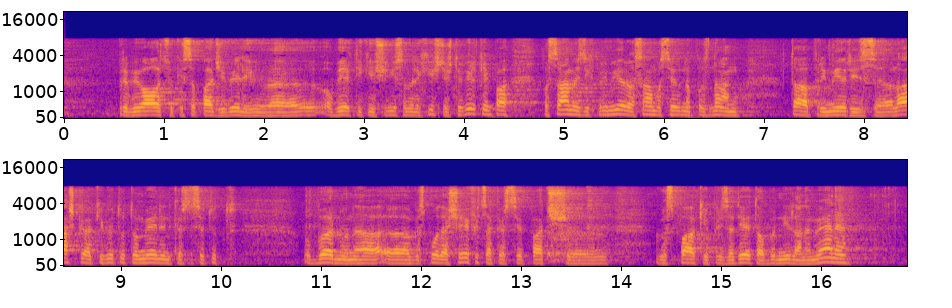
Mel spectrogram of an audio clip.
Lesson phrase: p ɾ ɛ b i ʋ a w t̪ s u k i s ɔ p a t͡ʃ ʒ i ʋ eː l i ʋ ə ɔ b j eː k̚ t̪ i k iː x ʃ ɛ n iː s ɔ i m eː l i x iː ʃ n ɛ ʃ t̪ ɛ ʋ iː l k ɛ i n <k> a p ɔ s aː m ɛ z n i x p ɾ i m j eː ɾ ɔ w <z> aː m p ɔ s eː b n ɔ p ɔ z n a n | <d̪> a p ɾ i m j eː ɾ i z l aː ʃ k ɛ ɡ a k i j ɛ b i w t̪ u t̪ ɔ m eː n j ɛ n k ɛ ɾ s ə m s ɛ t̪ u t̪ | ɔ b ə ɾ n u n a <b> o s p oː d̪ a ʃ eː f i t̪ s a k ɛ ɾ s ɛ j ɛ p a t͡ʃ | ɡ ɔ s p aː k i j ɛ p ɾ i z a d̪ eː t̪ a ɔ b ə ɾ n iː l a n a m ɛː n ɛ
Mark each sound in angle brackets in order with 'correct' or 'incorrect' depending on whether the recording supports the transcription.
incorrect: p, incorrect: s, incorrect: t̪, incorrect: ɡ

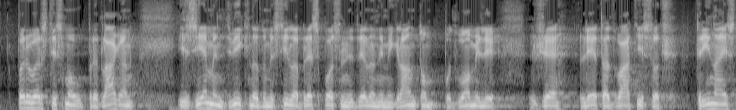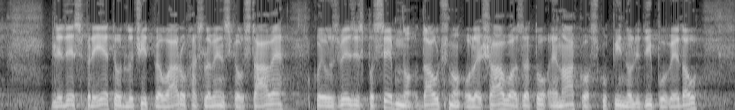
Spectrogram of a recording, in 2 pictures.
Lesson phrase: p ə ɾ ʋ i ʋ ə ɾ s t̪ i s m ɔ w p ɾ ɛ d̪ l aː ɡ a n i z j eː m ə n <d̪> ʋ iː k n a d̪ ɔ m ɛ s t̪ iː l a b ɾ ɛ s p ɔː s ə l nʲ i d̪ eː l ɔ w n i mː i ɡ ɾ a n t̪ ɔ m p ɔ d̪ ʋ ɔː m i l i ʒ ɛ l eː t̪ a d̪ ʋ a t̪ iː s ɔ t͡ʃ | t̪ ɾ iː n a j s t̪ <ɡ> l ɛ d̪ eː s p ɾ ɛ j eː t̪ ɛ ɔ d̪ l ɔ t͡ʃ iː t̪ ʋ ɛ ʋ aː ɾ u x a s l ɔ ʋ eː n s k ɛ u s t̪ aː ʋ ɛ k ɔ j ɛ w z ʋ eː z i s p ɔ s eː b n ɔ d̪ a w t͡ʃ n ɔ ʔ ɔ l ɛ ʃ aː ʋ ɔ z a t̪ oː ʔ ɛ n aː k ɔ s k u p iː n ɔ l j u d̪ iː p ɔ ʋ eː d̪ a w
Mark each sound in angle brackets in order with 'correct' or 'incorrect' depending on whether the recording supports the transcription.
correct, correct

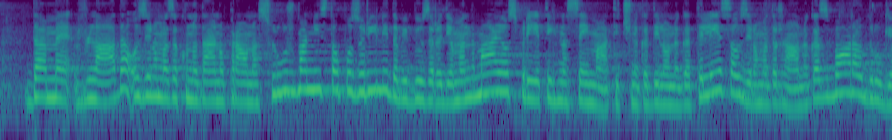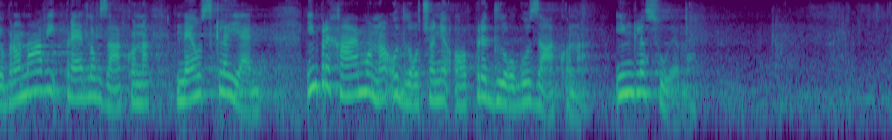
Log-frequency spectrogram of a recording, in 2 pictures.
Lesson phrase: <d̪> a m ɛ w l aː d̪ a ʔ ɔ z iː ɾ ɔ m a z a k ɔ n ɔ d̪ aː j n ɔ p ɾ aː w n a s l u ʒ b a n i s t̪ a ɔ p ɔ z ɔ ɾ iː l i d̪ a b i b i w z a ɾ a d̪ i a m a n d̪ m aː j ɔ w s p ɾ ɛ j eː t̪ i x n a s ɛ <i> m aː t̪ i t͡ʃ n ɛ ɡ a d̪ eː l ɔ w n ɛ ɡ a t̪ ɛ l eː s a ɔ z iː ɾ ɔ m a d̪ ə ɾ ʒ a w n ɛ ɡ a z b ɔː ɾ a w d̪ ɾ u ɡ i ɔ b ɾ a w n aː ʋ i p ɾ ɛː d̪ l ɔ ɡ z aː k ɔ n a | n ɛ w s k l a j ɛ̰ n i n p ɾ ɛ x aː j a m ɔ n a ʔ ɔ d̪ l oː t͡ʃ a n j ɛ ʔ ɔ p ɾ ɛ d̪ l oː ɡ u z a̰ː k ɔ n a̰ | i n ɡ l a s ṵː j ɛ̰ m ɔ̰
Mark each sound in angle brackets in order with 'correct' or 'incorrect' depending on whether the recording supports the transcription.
correct, incorrect: j

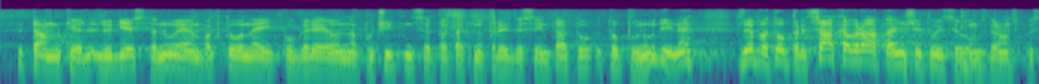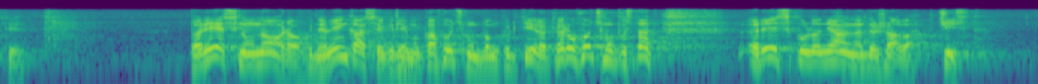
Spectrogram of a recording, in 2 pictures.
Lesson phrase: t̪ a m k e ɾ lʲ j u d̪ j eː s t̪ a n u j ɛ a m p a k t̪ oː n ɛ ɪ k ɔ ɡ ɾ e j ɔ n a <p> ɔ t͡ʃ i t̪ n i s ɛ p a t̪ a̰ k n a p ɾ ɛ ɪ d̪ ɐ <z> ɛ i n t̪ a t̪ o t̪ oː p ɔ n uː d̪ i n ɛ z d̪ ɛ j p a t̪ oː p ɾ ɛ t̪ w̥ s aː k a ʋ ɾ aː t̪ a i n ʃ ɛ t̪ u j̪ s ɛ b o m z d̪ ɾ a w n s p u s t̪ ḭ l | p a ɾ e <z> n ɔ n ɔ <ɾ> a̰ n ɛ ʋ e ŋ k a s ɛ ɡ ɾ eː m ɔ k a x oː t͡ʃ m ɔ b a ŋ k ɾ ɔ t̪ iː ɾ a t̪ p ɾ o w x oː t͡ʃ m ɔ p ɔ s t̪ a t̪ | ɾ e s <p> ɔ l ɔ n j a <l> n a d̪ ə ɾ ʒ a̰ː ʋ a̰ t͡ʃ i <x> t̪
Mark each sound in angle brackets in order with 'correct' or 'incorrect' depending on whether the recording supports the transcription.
correct, incorrect: s, incorrect: s, correct, incorrect: k, correct, incorrect: s

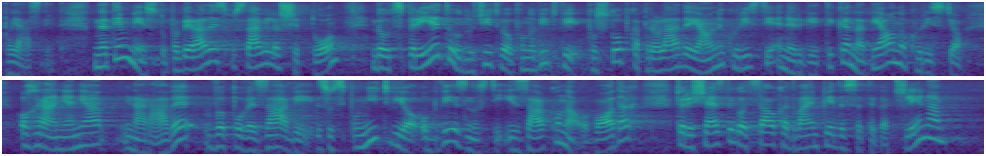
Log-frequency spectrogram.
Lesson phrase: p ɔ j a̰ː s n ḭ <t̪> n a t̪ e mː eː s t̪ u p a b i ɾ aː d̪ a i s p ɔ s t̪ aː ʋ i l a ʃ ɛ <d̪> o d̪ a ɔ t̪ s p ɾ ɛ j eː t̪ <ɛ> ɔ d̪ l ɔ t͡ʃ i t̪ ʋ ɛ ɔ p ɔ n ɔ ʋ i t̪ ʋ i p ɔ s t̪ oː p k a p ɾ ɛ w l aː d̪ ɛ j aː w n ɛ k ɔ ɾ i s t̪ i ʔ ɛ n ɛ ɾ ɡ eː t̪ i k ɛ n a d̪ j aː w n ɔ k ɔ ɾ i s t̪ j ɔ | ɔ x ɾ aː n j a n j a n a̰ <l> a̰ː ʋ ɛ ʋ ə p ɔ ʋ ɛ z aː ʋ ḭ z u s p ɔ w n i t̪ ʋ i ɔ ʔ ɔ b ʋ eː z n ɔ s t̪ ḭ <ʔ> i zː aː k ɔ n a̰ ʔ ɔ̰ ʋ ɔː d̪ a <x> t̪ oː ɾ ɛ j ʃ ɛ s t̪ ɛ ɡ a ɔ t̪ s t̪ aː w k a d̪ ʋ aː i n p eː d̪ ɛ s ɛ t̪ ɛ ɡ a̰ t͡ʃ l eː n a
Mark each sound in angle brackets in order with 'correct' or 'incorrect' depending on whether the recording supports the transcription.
correct, incorrect: t̪, correct, incorrect: ɾ, correct, correct

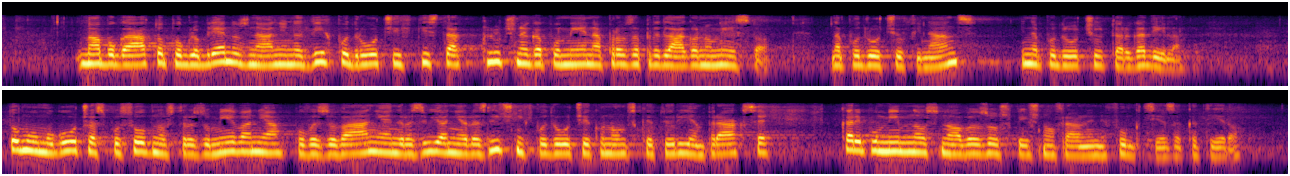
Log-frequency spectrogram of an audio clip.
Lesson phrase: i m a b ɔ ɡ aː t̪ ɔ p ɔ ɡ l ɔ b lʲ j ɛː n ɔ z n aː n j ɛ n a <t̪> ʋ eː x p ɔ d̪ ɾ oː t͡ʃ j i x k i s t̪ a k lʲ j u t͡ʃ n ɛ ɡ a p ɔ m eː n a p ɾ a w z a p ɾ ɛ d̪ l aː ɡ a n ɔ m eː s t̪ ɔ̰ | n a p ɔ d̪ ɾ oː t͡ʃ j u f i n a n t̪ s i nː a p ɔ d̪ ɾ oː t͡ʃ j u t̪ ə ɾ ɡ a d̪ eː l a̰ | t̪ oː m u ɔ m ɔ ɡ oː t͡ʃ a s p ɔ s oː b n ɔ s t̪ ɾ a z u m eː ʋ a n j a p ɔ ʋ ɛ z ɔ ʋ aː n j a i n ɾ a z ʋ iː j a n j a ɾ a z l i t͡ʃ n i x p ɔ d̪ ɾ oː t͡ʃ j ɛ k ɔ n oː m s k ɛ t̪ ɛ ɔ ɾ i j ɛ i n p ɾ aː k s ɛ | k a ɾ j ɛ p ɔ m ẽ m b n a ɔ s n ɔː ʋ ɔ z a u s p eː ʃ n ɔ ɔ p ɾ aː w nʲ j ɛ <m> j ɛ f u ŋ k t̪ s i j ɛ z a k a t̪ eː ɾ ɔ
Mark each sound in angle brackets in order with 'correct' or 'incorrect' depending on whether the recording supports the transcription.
incorrect: d̪, incorrect: n

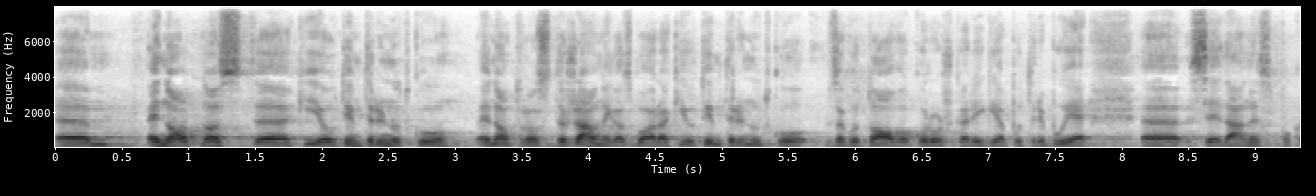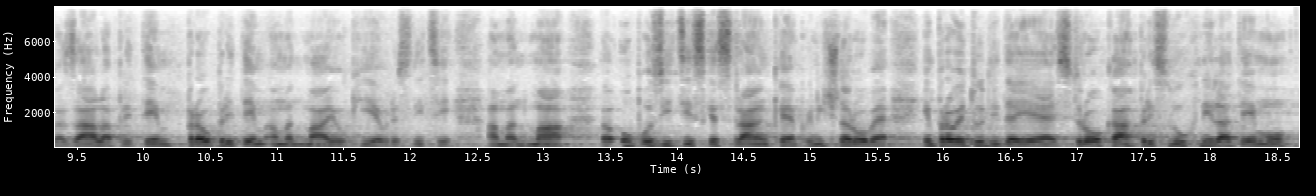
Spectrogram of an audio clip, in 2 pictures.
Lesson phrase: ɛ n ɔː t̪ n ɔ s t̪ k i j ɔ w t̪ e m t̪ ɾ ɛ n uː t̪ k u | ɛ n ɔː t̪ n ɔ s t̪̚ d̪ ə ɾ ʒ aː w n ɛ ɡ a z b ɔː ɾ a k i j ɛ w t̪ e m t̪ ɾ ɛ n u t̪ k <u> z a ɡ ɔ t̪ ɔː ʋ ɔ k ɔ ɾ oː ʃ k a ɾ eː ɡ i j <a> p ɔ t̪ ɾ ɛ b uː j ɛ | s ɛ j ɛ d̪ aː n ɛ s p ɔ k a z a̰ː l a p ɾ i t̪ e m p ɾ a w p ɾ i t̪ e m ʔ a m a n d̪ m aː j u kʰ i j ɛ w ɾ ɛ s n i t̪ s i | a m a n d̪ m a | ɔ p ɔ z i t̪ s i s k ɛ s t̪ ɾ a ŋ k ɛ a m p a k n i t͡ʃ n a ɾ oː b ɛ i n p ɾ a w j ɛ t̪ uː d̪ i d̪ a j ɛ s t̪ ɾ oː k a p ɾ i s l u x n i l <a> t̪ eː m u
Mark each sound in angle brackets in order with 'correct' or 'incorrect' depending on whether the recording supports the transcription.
correct, correct, correct

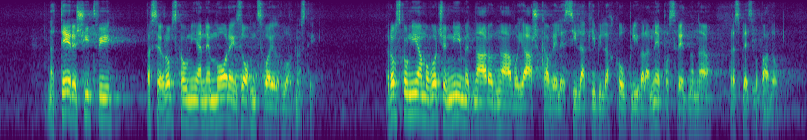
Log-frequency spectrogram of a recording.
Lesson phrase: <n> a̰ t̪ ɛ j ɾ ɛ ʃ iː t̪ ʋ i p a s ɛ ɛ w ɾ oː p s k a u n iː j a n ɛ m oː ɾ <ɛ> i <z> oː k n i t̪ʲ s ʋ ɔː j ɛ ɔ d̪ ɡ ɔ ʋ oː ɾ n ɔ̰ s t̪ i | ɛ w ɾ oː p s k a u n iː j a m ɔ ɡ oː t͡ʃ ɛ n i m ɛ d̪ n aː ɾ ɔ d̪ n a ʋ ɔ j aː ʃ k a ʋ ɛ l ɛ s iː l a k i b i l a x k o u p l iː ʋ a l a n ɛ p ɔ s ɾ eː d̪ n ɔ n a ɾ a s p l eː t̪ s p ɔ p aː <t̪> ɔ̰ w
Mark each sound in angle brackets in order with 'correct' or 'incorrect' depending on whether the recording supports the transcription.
correct, correct, correct, incorrect: d̪

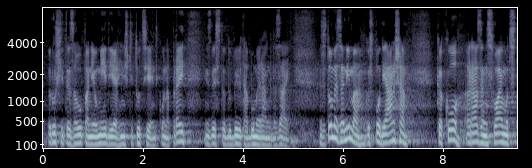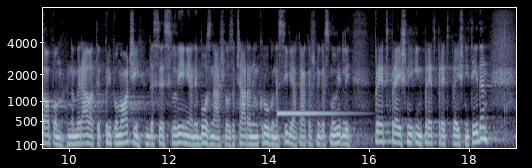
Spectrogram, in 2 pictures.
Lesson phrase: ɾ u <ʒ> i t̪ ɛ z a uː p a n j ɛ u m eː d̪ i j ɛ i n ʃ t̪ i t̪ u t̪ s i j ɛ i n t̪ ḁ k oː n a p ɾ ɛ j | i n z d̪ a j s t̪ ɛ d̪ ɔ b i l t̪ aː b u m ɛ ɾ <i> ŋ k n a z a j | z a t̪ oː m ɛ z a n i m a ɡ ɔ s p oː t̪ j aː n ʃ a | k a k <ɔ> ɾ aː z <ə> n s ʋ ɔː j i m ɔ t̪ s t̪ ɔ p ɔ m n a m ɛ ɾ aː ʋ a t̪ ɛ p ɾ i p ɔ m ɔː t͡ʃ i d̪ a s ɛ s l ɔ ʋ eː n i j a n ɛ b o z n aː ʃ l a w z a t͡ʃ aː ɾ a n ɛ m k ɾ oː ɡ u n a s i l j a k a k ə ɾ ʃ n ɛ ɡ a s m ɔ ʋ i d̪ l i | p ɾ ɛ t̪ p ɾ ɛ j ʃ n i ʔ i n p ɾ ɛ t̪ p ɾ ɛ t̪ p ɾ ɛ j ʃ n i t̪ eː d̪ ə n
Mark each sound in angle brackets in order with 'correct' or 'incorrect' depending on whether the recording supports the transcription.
incorrect: ʃ, incorrect: a, incorrect: o, correct

